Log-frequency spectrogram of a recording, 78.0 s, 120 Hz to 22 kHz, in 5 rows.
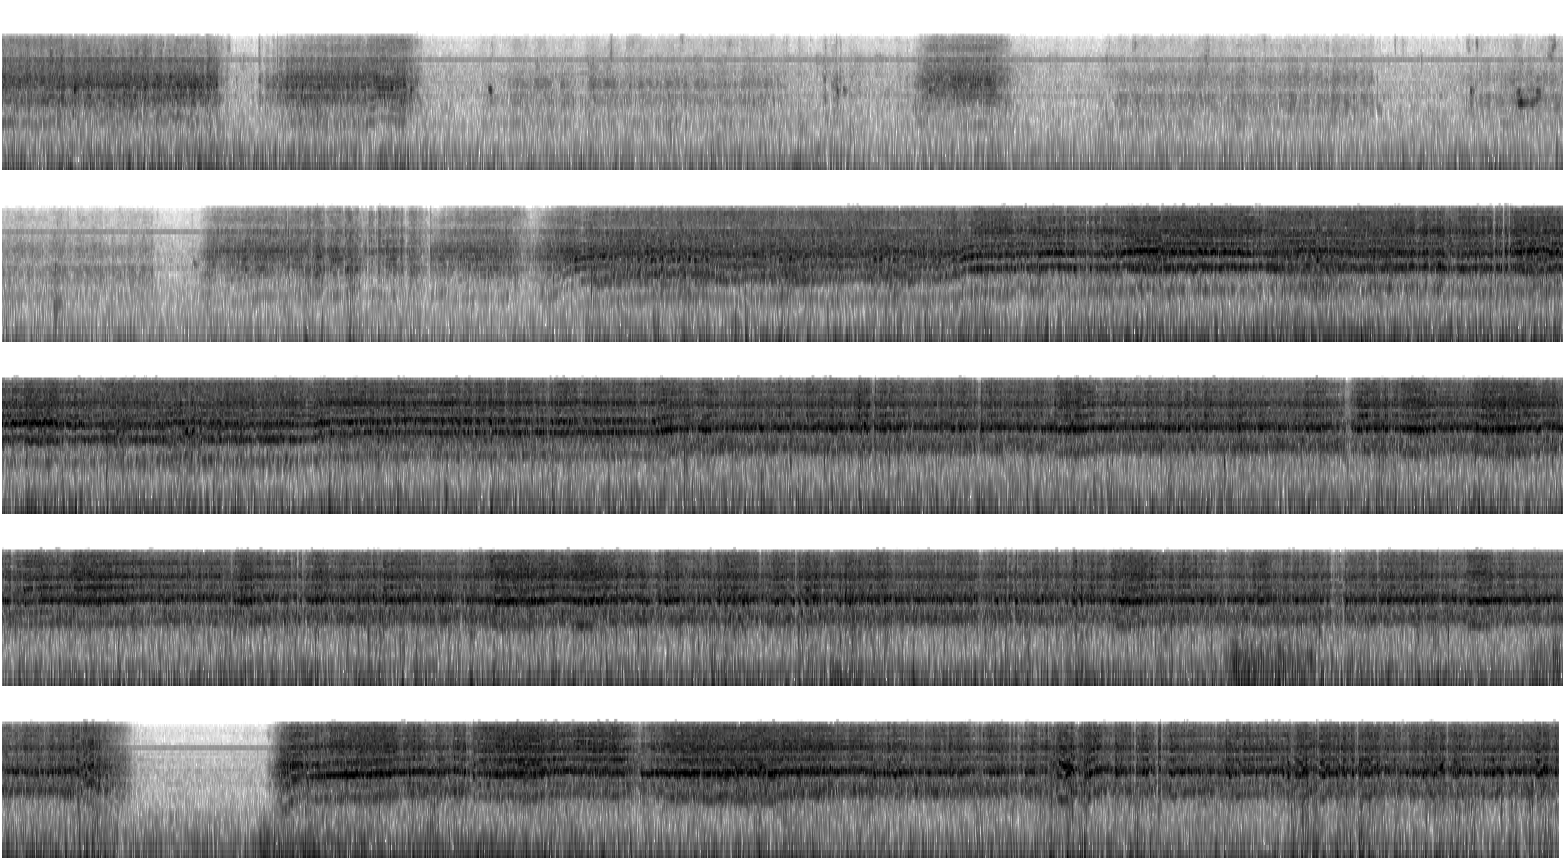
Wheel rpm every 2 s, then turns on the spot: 60, 50, 20, 10, 20, 10, 20, 10, 20, 60, 70, 110, 130, 160, 160, 160, 160, 190, 200, 230, 230, 230, 230, 220, 230, 230, 230, 230, 230, 230, 230, 150, 80, 220, 220, 220, 230, 230, 230.
4-8 10-16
